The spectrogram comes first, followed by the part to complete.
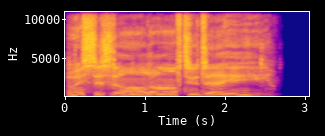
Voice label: male d#130, Dance Ultra Voice hooklines; Mutekki Media; Dance Ultra Voice VOL-1

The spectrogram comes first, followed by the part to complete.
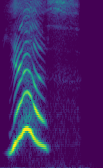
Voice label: LICKS, FEM SPOKEN; R&B & Dance; ILIO; Vocal Planet

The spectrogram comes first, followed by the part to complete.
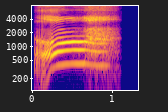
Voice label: female c#133, adlips

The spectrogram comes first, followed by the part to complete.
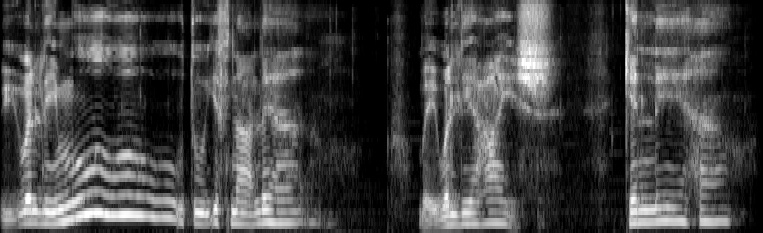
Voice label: POET, POET VOICE, Arabian Traditions

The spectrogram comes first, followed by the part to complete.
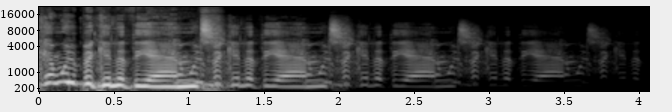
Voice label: f 140 spo, fem Vocals

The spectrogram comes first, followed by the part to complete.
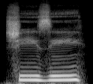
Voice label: FEM. SPOKEN; R&B Dance

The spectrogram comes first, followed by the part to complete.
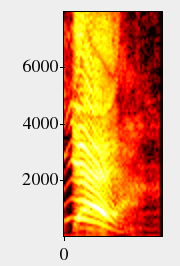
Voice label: "Yeah", shout; Best Service; Hyper Dance

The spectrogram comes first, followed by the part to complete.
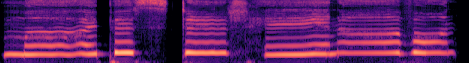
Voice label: WELSH F, World Voices

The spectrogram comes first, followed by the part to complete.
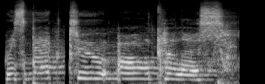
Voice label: female, spoken hooks; Mutekki Media; Dance Ultra Voice VOL-1

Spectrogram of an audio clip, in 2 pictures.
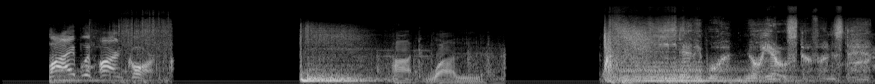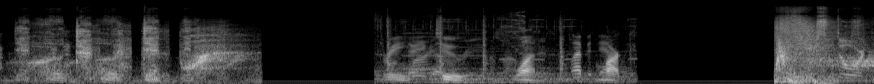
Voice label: Vocal Drops; Kniteforce; 1000 Samples Volume 1

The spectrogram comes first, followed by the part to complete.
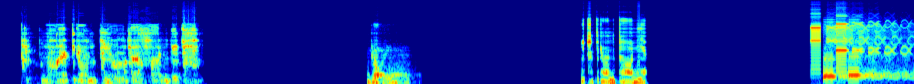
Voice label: Vocoder Speech; Bizarre Planet

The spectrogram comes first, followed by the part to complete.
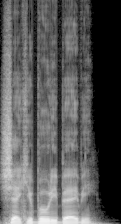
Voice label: bit, Vocal, R&B Dance, hip-hop; TB HIP-HOP

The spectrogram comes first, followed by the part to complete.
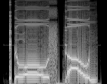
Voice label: Robot Close Down, robot vox; X-Static Goldmine

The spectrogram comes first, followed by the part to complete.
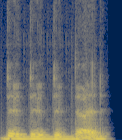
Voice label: DID DEAD, Funky Vocals; USB Soundscan vol.18; AKAI; COMPUTER

